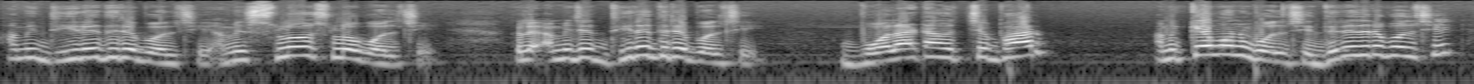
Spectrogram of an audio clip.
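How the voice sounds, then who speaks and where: In a casual spoken lesson on English grammar, this woman uses a mid-range, slightly mellow voice. Her chatty style features repeated "right?" check-ins to make sure people are following.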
